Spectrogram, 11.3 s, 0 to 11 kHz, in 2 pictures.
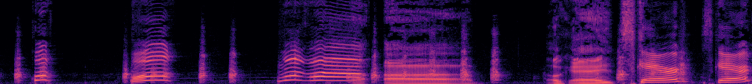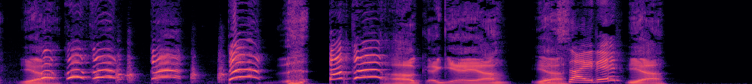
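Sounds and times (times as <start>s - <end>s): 
person imitating the call of a hungry chicken: 0.0s - 3.8s, 5.9s - 8.7s
speech: 1.0s - 1.4s, 4.2s - 6.2s, 8.6s - 10.7s.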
